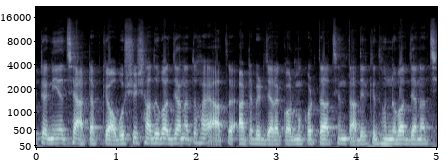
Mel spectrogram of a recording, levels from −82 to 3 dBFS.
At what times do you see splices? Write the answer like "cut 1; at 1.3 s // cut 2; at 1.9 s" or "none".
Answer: none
